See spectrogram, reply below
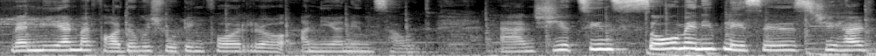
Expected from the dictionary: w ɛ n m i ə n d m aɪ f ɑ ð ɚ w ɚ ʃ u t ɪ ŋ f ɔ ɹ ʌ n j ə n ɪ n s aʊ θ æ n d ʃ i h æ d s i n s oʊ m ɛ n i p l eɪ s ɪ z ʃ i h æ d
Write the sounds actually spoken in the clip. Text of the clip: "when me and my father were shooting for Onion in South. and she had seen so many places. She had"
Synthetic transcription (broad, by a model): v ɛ n m i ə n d m aɪ f ɑ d ɚ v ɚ ʃ u t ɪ ŋ f ɔ ɹ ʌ n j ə n ɪ n s aʊ t æ n d ʃ i h æ d s i n s oʊ m ɛ n i p l eɪ s ɪ z ʃ i h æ d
